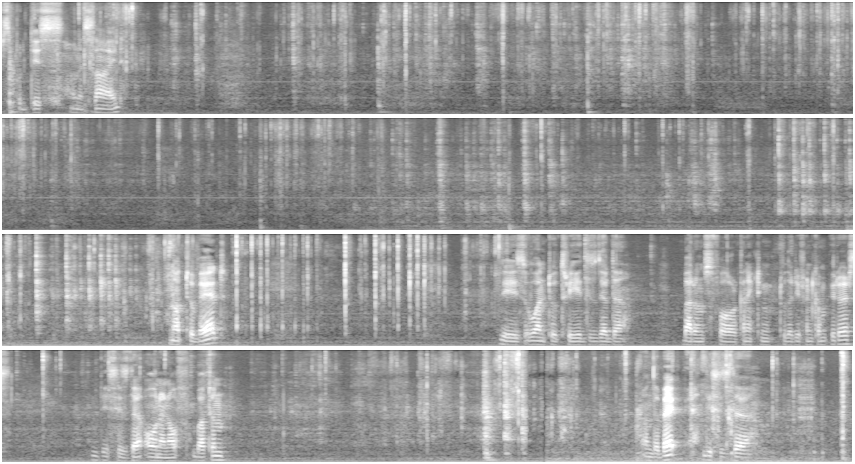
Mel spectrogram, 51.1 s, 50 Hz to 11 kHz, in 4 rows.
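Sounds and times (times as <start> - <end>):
low steady hum: 0.0 - 51.0
keyboard typing clicks: 29.0 - 32.2.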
